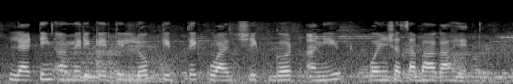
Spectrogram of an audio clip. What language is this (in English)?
Marathi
